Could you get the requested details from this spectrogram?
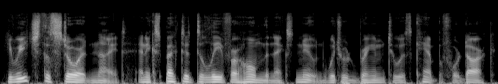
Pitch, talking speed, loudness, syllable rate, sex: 100 Hz, 290 wpm, -20 LUFS, 6.4 syllables/s, male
